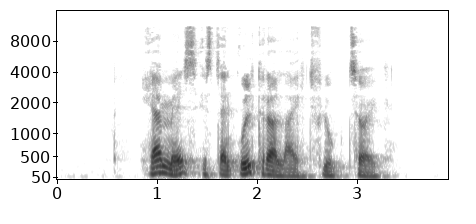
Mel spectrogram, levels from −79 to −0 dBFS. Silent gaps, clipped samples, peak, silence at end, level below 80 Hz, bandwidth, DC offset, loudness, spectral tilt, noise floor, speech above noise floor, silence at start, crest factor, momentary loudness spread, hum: none; under 0.1%; -6 dBFS; 0.7 s; -40 dBFS; 11.5 kHz; under 0.1%; -24 LUFS; -6.5 dB/octave; -77 dBFS; 55 dB; 0.9 s; 20 dB; 11 LU; none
